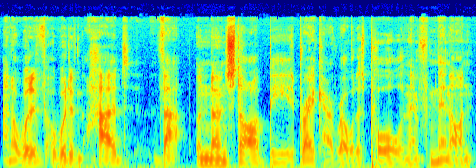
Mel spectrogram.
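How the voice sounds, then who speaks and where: A man's voice: lowish voice, flat delivery, brisk. A man co-hosting a podcast in casual chat, giving frank opinions and thinking aloud with frequent ums. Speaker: podcast co-host.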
